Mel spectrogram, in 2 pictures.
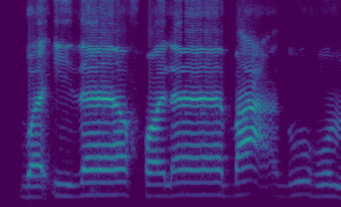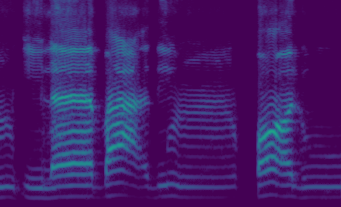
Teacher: তানবিনের পরে কফ ইকফা, এবং ইকফা এর ইস্তেলার হরফ গুণা মোটা হবে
